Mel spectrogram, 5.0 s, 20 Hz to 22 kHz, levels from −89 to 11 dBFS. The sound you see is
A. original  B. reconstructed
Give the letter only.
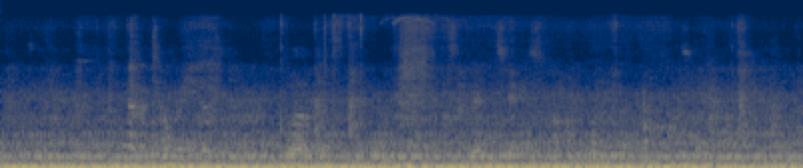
B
